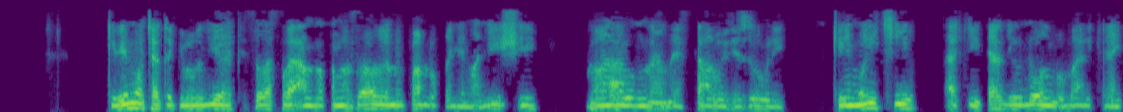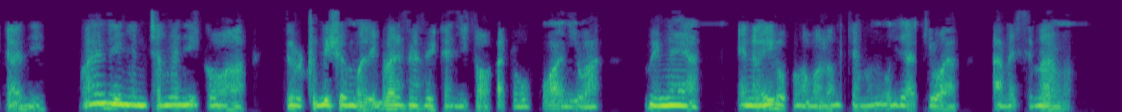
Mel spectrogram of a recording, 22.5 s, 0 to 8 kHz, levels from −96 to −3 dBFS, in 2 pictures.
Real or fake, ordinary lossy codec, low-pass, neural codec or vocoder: fake; MP3, 24 kbps; 7.2 kHz; codec, 16 kHz, 1 kbps, FreqCodec, smaller model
